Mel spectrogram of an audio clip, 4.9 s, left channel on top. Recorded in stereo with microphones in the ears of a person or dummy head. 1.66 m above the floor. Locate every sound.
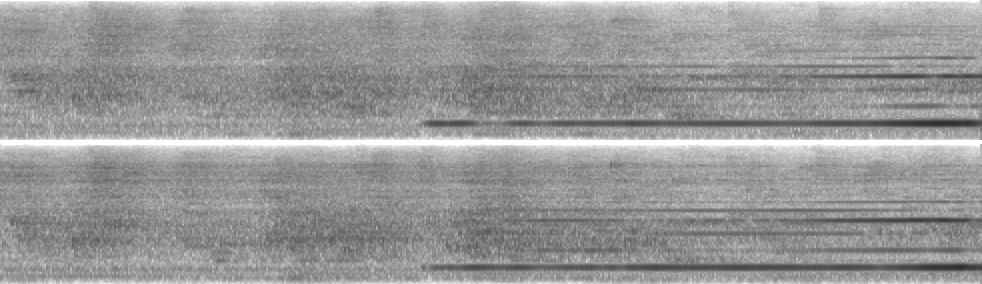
0.0 s running water: 15° right (ahead or behind), 2 m
2.1 s a flute: 65° right (ahead or behind), 1.4 m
